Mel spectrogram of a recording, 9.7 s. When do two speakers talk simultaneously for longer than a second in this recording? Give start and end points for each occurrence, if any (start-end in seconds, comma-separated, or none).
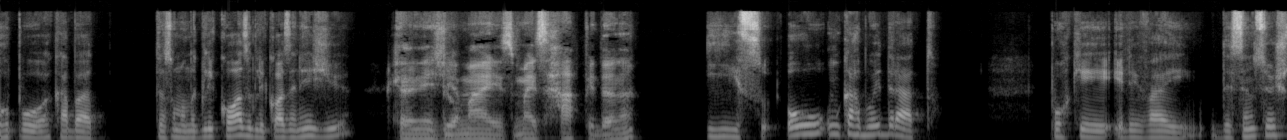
none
